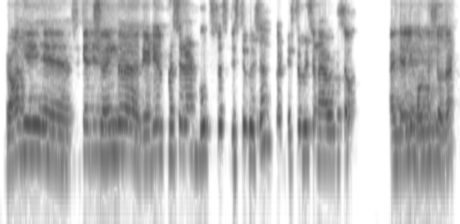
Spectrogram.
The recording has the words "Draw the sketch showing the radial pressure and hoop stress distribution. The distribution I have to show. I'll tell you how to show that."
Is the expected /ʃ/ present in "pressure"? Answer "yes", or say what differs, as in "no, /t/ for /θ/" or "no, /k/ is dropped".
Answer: no, /s/ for /ʃ/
